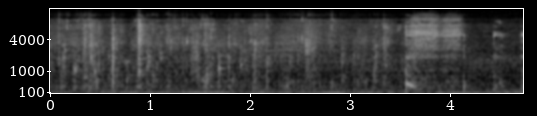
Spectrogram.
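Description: Drink poured from a cup straight into someone's open mouth, with faint wet gurgling, sloshing and a few scattered drips, and no voices.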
